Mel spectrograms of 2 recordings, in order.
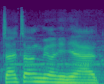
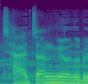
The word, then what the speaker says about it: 짜장면: 한때 그래서 짜장면이냐 자장면으로 읽어야 되느냐 말들이 많았는데요. 사실은 중국어에는 이렇게 쌍지읒하고 그냥 지읒하고 구별이 안 돼요. 그러니까 짜라고 발음하든 짜라고 발음하든 크게 상관이 없어요.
